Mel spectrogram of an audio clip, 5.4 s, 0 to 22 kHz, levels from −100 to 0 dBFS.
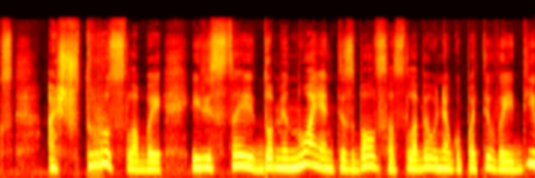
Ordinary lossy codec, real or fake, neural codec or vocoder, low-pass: AAC, 96 kbps; real; none; 14.4 kHz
